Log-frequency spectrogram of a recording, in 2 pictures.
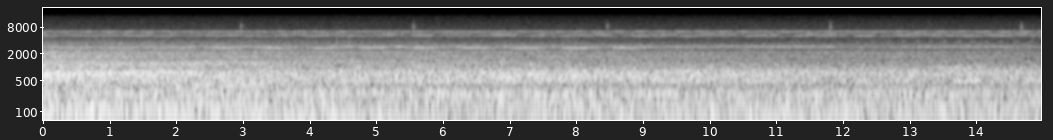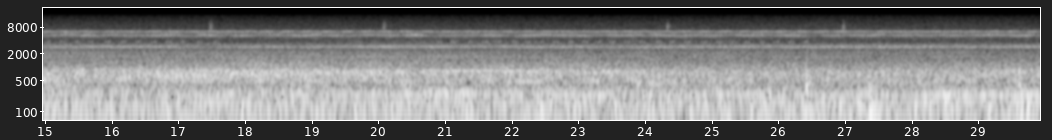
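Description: Departing NJ Transit push-pull train, its ALP-46 electric locomotive at the rear, running away into the distance as a rumble that slowly fades. Crickets chirp steadily over it.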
